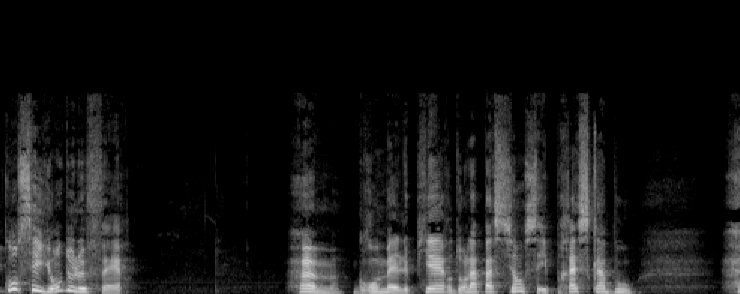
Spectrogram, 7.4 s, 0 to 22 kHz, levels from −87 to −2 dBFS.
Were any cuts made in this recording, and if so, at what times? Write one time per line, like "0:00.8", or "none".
none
